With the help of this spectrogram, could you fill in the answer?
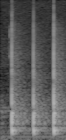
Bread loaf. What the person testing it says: quand on tape ça sonne creux c'est que c'est bon signe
